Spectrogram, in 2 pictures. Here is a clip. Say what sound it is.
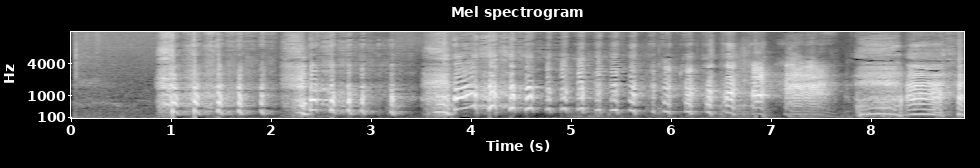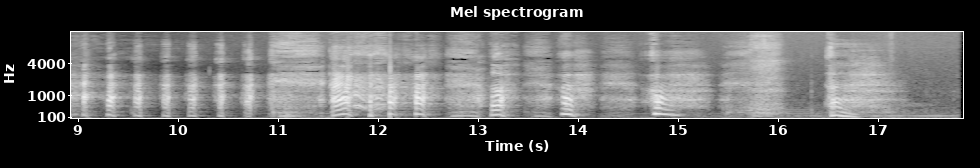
Evil Laugh 5
Condescending Evil Man Laughing Crazy and Madly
